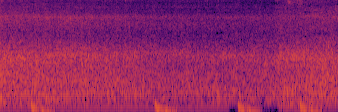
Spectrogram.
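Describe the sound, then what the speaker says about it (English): A small creek runs beside a hiking trail in Banff, giving a steady, continuous rush of flowing water with no voices over it. "We're right beside this lovely little creek beside us."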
